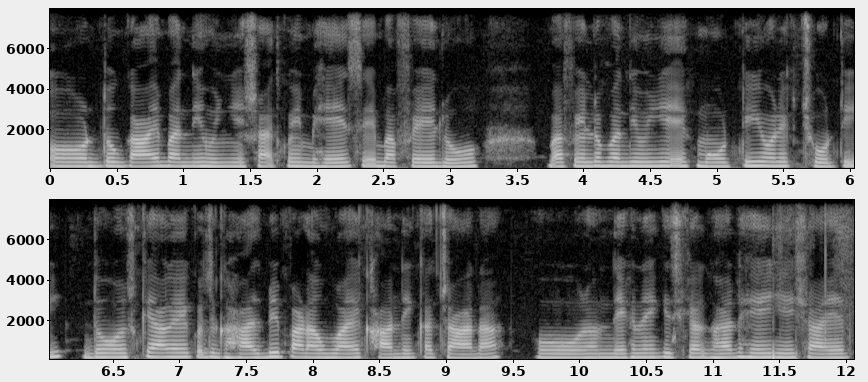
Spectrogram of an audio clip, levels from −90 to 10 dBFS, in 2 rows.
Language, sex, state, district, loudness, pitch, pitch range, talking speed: Hindi, female, Bihar, Purnia, -16 LUFS, 195 Hz, 185-205 Hz, 215 wpm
